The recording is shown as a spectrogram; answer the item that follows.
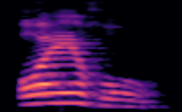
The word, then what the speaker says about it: Euro: Então, o EU no idioma alemão nós vamos pronunciar com som de oi.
